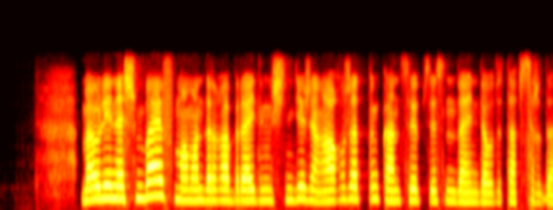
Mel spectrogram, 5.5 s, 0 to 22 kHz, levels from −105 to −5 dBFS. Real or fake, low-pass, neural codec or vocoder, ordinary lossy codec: fake; none; codec, 16 kHz, 8 kbps, FunCodec, trained on Chinese and English, 25 frames a second; none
